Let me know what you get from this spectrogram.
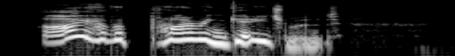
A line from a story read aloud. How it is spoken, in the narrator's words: Bernice said in more of a strangled squeak than she intended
